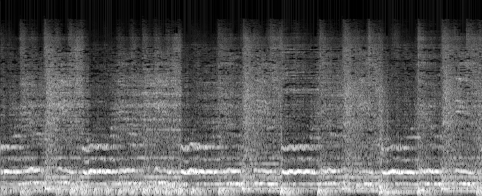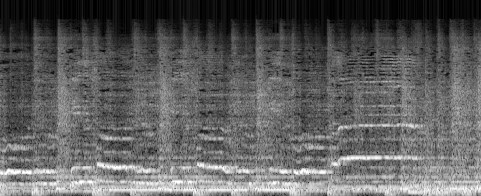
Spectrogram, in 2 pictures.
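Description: Live worship song: a man sings lead while strumming an acoustic guitar, with electric guitar and a steady beat behind him. Near the end he holds one long, higher note.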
